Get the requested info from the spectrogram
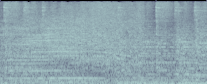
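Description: Green Kawasaki sport bike's engine running hard as it corners on a race track, its note climbing again near the end, under background music.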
